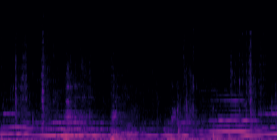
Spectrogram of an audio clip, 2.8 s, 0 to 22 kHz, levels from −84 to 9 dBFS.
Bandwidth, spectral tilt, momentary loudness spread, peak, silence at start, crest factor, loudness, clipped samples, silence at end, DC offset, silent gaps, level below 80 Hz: 18 kHz; -4 dB/octave; 8 LU; -28 dBFS; 0 s; 16 dB; -45 LUFS; under 0.1%; 0 s; under 0.1%; none; -52 dBFS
